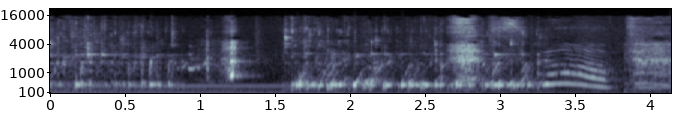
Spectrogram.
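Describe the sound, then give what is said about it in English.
Bubbling and gurgling from air blown into a cup of coffee: a rapid, loud burst of bubbles, then a short falling, warbling gurgle as the blowing stops. “So that's the sound of the coffee.”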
